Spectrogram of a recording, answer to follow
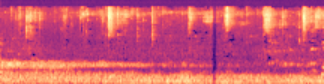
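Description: Outdoor street ambience: a steady low rumble with light, irregular clicks from a person and a dog walking on a concrete sidewalk.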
